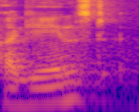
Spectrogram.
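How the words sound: The word is said on a flat pitch.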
